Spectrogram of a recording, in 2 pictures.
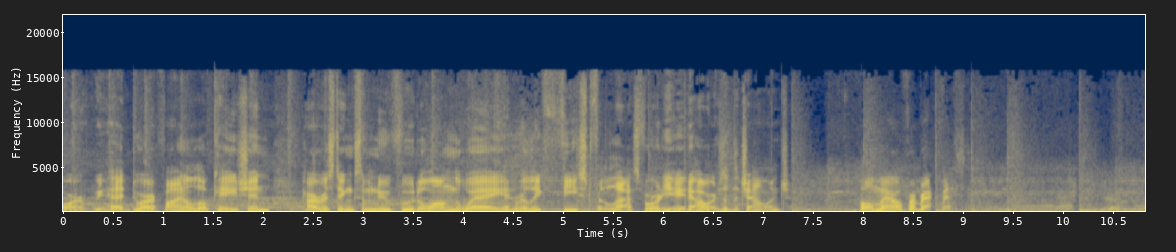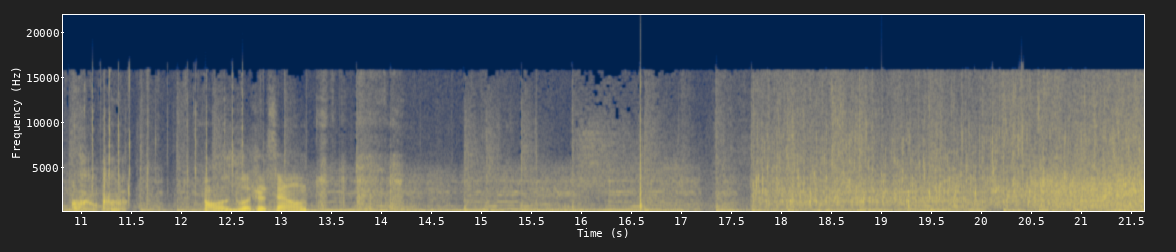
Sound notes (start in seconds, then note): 13.8 upbeat music; 17.9 fat crackling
